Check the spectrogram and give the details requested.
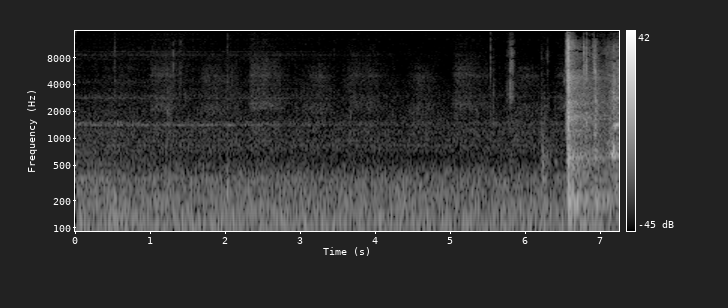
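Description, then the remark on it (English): In a dimly lit back storage room, after several seconds of steady low rumbling ambience, a pair of double doors is pushed open with a sudden clunk and rush near the end. No one speaks. “Renee opens the doors and scans the darkness outside with her flashlight”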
